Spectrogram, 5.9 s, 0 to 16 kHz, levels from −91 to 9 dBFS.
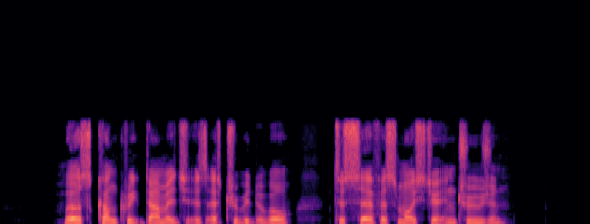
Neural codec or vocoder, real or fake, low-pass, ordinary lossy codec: none; real; 7.2 kHz; none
